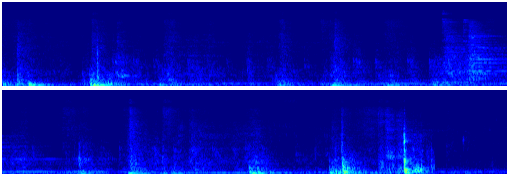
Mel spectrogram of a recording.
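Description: Heavy cast-iron Bridgeport milling-machine head being set down and rolled onto its side on wooden blocks on a workbench: irregular knocks and thumps as it shifts, the loudest about a second in and near the end, with a short creak about halfway through.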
